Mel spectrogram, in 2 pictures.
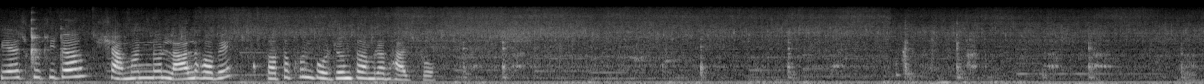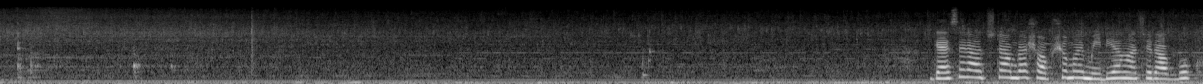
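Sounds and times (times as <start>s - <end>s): onions sizzling in hot oil: 0.0s - 24.0s
spatula scraping a pan: 4.4s - 12.6s.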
